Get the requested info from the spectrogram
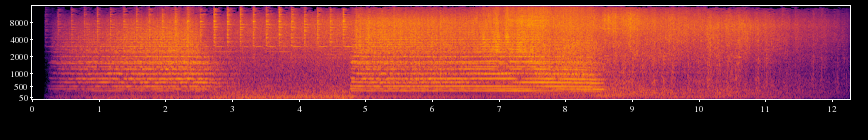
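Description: Diesel locomotive's multi-chime air horn sounding two blasts over the rumble and rhythmic wheel clicks of a moving train. The first blast is short; the second starts about two seconds after the first ends and is longer. The train sound then fades away.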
